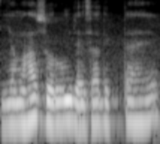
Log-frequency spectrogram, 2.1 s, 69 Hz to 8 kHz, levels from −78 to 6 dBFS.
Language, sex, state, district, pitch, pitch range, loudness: Hindi, male, Uttar Pradesh, Lucknow, 140 Hz, 135-150 Hz, -14 LUFS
